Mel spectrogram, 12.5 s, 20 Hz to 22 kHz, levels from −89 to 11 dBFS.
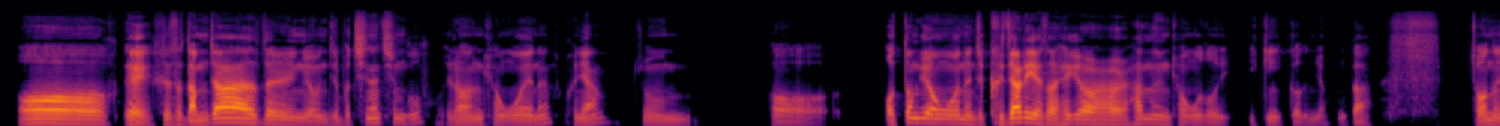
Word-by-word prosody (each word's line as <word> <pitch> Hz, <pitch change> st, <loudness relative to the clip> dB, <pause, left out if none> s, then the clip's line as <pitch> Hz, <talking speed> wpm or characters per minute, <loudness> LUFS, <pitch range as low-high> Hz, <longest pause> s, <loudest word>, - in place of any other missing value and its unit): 어. 135 Hz, -2 st, +4 dB, 0.2 s
예 80 Hz, -, +3 dB
그래서 115 Hz, -2 st, -8 dB
남자들인 130 Hz, -3 st, +4 dB
경우는 100 Hz, -, -8 dB, 0.2 s
뭐 85 Hz, -1 st, -13 dB
인제 -, -, -21 dB
친한 145 Hz, +1 st, -4 dB
친구 135 Hz, -1 st, -9 dB, 0.2 s
이런 105 Hz, 0 st, -7 dB
경우에는 100 Hz, +6 st, -9 dB
그냥 115 Hz, +8 st, -8 dB, 0.2 s
좀 95 Hz, -4 st, -15 dB, 0.7 s
어 90 Hz, -1 st, -9 dB, 0.6 s
어떤 155 Hz, -1 st, -3 dB
경우에는 135 Hz, -3 st, -1 dB
인제 110 Hz, -1 st, -7 dB
그 125 Hz, -, -4 dB
자리에서 145 Hz, -6 st, +6 dB
해결을 120 Hz, -3 st, -2 dB
하는 130 Hz, -3 st, -7 dB
경우도 90 Hz, -2 st, -12 dB, 0.2 s
있긴 -, -, -12 dB
있거든요. -, -, -17 dB
그러니까 -, -, -11 dB, 0.8 s
저는 105 Hz, +2 st, -4 dB
120 Hz, 300 characters per minute, -23 LUFS, 105-135 Hz, 0.8 s, 자리에서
